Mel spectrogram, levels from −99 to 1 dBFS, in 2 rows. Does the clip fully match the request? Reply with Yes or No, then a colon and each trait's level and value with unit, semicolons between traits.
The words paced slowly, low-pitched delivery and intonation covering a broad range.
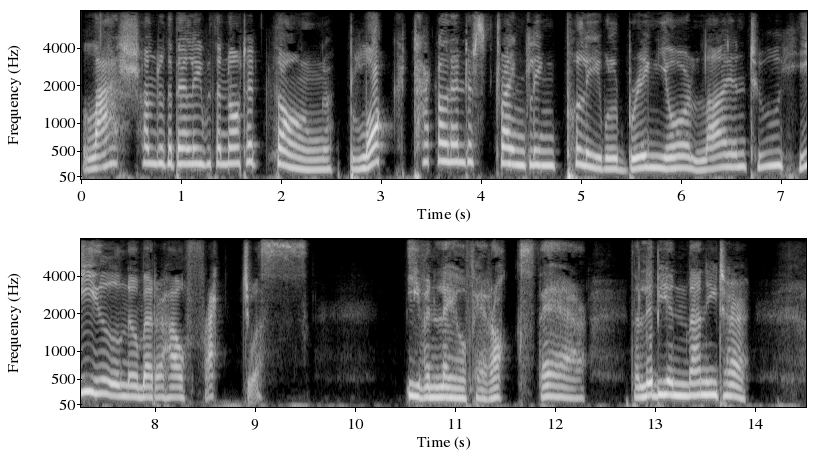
No: slow, 130 wpm; high, 210 Hz; wide, 6.5 semitones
